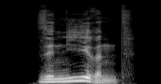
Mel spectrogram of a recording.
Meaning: present participle of sinnieren
- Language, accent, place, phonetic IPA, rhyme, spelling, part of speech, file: German, Germany, Berlin, [zɪˈniːʁənt], -iːʁənt, sinnierend, verb, De-sinnierend.ogg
